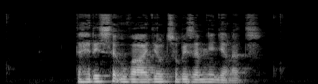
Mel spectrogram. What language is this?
Czech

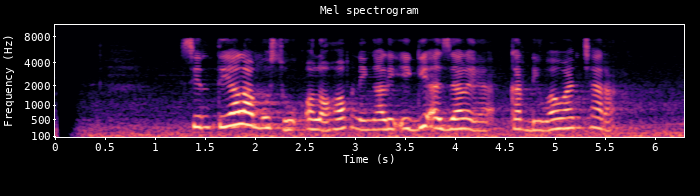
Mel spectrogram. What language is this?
Sundanese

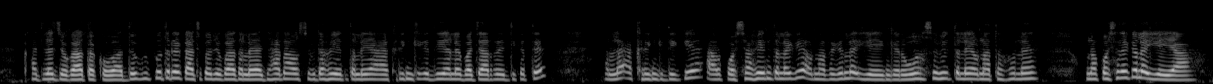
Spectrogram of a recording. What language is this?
Santali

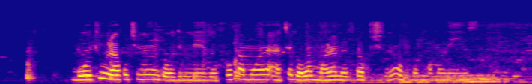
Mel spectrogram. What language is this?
Ganda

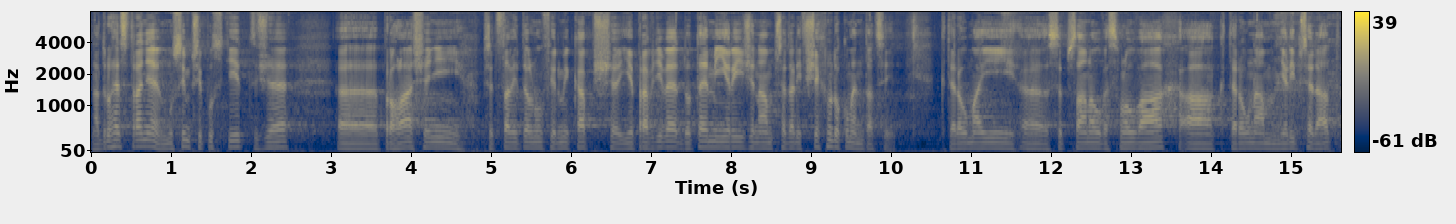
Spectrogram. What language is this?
Czech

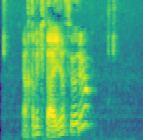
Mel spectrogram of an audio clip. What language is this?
Kabyle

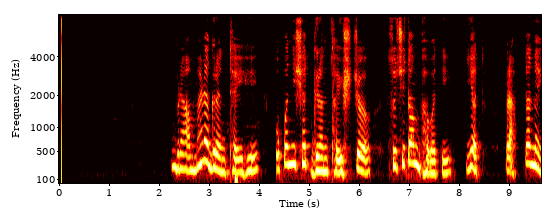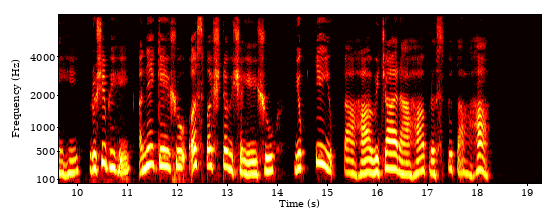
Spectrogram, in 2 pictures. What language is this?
Sanskrit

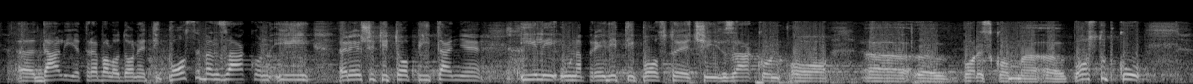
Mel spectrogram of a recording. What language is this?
Serbian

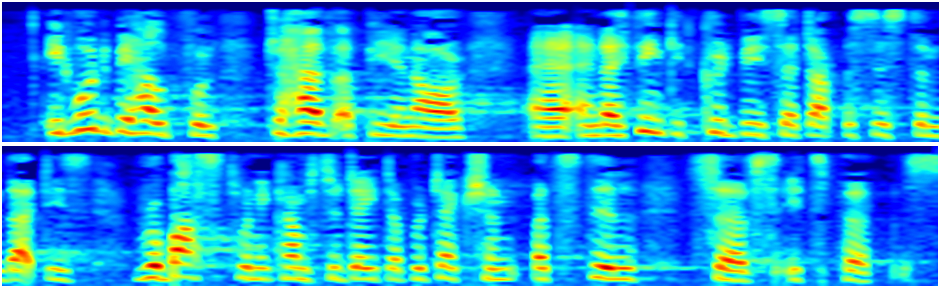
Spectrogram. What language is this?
English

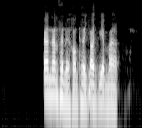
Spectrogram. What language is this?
Thai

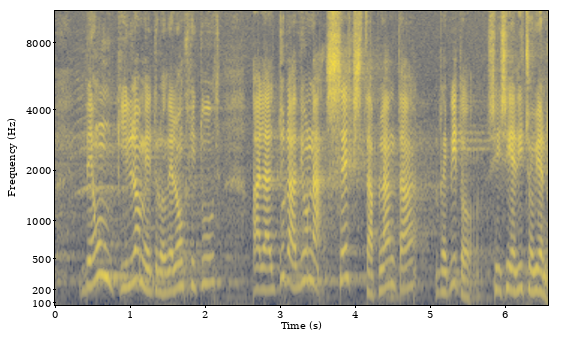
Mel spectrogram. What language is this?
Spanish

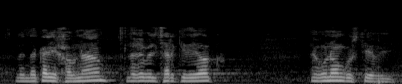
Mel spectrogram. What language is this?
Basque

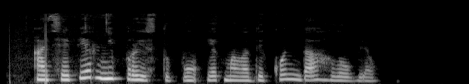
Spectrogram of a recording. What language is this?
Belarusian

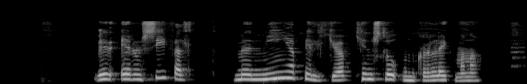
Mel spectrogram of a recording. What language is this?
Icelandic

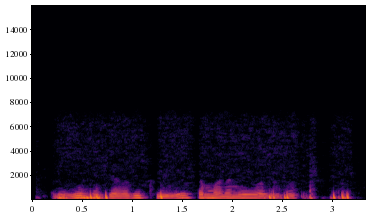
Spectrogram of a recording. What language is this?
Kinyarwanda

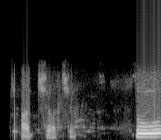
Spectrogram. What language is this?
Urdu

